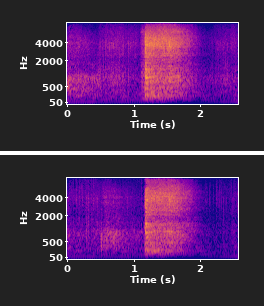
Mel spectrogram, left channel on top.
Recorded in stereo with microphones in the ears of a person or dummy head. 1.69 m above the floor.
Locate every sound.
1.2 s tearing paper: 10° left (ahead or behind), 1.3 m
